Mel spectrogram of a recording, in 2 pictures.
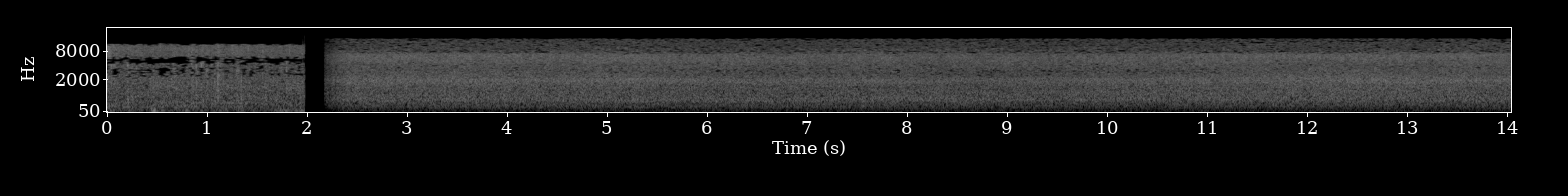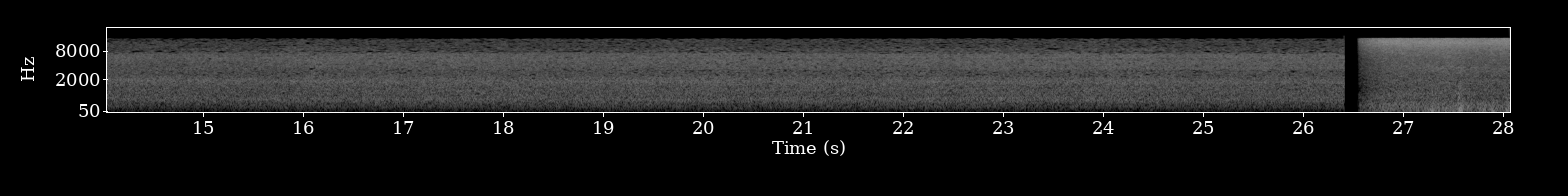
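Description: Torrent of muddy floodwater rushing, a steady, even noise with no pauses. Near the end, after a cut, it turns louder, with wind buffeting the microphone.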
